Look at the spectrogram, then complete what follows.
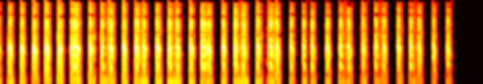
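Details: Rhythmic run of loud, raspy chuck notes from a female hunting chukar partridge of the Darvoz district, Tajikistan, repeated steadily at a little over one per second, then slowing and stopping.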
